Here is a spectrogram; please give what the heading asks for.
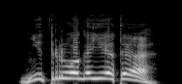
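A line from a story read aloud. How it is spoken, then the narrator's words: Two voices shouting together. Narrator (Russian): одновременно прокричали Чолли и Виз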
